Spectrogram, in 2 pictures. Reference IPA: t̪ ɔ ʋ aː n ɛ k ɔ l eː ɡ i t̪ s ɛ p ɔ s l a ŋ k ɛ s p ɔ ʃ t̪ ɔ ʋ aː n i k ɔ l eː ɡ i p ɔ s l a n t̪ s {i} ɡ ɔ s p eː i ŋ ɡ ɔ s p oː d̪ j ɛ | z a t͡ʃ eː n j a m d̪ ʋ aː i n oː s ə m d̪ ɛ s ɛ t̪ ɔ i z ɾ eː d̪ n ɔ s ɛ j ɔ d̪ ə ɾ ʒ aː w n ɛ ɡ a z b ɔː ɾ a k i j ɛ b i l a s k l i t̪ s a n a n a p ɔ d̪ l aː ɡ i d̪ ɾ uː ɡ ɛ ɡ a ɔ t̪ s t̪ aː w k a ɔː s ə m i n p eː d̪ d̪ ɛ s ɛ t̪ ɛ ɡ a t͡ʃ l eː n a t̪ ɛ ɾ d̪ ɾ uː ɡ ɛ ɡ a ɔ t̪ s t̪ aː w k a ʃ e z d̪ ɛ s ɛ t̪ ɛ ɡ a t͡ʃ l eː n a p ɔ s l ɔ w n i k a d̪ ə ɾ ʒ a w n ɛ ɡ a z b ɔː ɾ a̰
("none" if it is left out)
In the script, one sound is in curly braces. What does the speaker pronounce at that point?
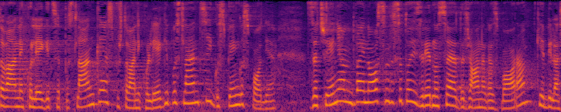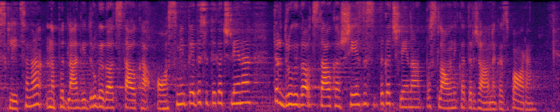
i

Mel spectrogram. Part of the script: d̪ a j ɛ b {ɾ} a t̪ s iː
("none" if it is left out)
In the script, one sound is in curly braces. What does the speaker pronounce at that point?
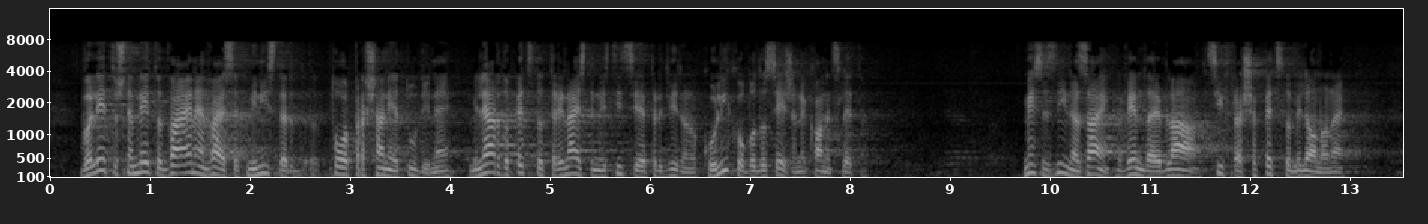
l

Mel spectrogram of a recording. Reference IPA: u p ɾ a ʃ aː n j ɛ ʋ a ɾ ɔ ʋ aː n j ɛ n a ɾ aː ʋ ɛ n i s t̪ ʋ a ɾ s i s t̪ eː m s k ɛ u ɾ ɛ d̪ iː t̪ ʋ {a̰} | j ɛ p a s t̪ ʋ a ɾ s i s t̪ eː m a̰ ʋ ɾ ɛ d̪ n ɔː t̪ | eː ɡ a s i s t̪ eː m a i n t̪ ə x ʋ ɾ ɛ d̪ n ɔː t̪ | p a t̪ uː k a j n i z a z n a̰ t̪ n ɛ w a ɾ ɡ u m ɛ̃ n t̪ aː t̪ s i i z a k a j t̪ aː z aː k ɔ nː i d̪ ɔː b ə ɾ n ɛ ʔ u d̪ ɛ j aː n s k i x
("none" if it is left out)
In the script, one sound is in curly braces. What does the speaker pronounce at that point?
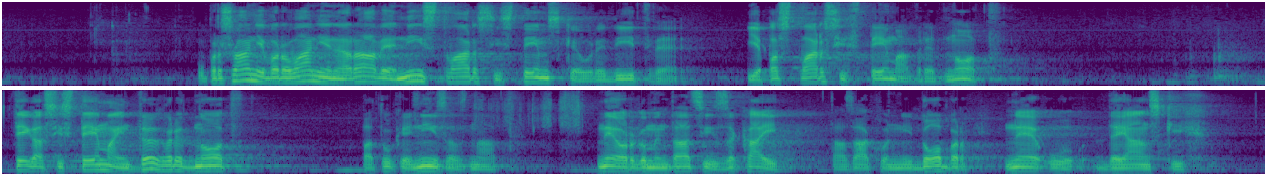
ɛ̰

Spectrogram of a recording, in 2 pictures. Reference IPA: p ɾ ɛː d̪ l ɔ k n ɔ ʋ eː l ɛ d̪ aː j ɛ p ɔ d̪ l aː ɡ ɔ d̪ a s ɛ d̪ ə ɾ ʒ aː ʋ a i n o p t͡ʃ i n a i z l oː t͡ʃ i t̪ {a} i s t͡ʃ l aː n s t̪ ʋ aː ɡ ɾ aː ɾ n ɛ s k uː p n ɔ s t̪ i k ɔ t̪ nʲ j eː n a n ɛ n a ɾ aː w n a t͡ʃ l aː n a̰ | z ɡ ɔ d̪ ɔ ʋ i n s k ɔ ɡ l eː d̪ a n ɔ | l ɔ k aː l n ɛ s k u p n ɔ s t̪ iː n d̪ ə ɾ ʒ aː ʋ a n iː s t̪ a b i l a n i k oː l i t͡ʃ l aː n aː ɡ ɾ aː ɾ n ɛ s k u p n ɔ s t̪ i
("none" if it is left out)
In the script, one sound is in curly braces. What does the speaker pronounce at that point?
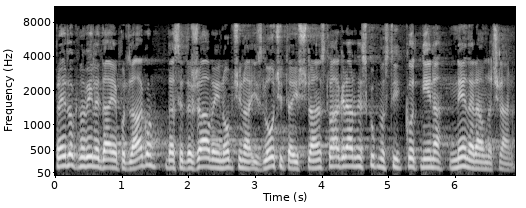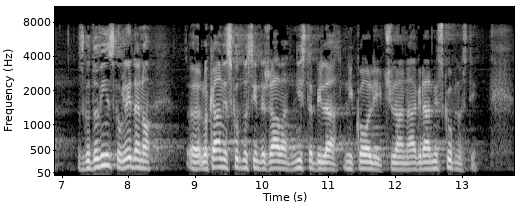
a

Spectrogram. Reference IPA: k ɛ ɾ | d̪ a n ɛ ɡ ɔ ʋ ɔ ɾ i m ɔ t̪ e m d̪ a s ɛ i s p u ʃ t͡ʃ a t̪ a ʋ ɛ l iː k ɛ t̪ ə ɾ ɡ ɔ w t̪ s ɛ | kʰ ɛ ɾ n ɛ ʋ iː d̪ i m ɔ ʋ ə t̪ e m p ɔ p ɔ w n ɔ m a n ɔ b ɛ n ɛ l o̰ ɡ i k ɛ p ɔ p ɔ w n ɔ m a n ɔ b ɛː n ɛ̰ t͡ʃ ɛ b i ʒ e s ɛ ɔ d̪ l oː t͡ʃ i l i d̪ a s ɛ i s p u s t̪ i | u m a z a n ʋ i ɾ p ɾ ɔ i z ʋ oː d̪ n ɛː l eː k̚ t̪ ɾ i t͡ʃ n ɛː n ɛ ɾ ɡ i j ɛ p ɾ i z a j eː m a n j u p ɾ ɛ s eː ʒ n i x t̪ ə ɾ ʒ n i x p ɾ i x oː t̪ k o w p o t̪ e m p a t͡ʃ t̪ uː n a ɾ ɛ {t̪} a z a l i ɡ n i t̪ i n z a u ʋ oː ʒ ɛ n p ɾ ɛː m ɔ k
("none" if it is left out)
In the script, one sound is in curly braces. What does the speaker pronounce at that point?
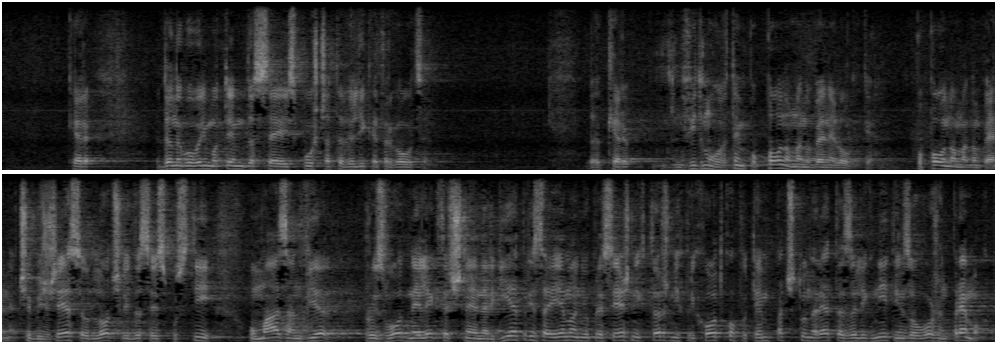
t̪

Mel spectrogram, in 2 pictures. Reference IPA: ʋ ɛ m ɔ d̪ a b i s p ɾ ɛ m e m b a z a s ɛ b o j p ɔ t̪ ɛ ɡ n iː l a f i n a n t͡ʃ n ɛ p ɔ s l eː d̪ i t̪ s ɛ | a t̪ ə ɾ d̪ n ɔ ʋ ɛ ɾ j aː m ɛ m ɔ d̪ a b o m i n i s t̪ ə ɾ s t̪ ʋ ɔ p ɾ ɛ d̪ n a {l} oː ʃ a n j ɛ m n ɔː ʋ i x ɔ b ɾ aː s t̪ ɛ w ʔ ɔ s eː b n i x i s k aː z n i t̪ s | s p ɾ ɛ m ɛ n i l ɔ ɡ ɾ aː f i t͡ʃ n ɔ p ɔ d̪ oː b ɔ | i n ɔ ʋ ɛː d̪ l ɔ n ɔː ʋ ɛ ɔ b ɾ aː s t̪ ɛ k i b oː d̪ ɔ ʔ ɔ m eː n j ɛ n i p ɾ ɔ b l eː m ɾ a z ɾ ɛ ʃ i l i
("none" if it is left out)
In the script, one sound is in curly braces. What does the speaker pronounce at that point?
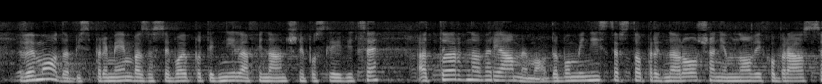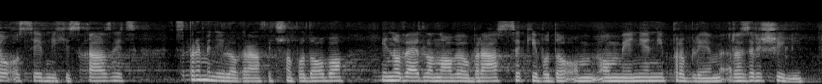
ɾ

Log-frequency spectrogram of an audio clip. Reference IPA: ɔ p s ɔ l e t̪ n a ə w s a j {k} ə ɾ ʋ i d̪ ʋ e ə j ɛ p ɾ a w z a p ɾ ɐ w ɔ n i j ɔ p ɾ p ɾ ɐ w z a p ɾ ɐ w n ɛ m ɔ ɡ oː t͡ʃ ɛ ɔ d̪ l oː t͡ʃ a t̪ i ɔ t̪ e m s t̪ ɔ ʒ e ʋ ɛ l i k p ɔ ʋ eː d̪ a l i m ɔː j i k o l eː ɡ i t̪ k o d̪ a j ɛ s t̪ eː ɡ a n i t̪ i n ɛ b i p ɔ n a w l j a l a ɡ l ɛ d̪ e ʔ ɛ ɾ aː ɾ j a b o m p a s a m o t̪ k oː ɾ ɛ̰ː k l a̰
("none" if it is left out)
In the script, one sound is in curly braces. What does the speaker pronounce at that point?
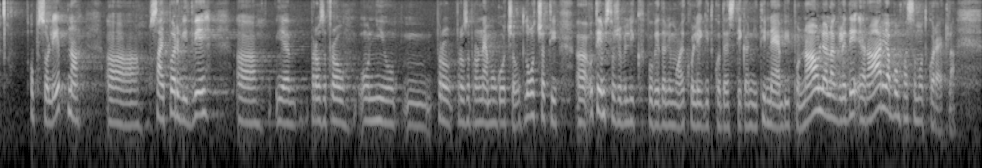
p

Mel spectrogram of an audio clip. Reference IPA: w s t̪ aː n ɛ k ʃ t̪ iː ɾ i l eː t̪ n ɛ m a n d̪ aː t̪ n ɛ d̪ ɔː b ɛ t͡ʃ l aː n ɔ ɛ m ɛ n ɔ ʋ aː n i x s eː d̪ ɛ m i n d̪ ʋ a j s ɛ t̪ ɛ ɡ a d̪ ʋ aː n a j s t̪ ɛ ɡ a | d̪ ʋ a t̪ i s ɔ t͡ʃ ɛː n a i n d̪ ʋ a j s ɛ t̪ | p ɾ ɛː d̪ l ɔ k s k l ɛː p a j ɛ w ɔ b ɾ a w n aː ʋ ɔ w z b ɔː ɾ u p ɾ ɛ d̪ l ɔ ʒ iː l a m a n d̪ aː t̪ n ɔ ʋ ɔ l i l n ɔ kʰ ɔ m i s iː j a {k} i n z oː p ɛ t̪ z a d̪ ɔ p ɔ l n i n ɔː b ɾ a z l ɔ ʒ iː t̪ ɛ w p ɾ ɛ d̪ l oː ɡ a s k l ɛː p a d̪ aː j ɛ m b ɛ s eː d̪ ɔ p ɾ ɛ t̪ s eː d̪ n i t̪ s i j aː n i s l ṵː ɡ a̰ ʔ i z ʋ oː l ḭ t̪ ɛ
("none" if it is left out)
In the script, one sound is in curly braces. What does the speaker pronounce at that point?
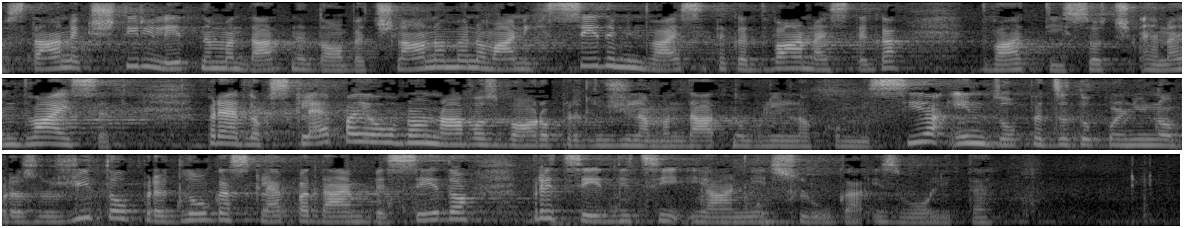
ʔ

